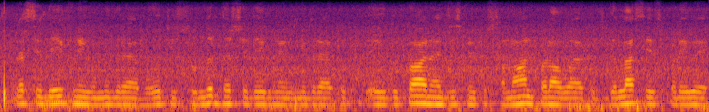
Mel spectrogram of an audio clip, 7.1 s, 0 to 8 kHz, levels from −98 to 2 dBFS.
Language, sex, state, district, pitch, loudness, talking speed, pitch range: Hindi, male, Rajasthan, Bikaner, 140 Hz, -21 LUFS, 255 wpm, 135-150 Hz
